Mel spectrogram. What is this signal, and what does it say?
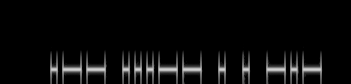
Morse code, heard as a keyed tone, about 20 wpm, 700 Hz. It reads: W3EEK
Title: Call Signs - 20wpm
